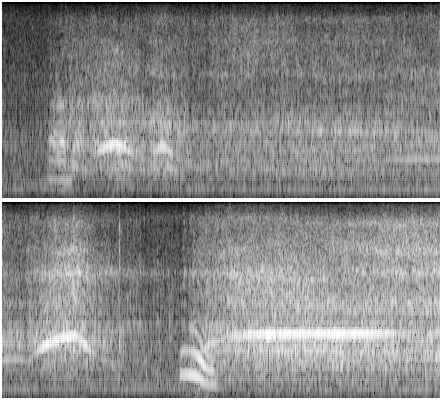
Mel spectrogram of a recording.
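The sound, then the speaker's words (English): A hair dryer roars steadily, used to heat away dew from the end of a scope, its motor whine dropping and then climbing back to a high, even pitch partway through, with brief voices speaking over the rushing air. “Do we still have the hair dryer?”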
